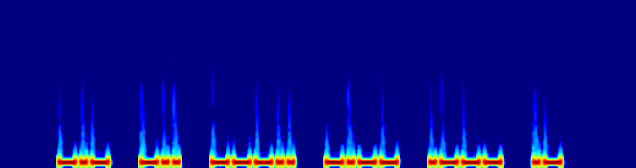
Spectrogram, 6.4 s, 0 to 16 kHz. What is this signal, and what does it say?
Morse code, heard as a keyed tone, about 21 wpm, spaced as for 16 wpm, 700 Hz. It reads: KD8YJA
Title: USA Call Signs - 6 Characters - 2x Character Spacing - 22wpm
